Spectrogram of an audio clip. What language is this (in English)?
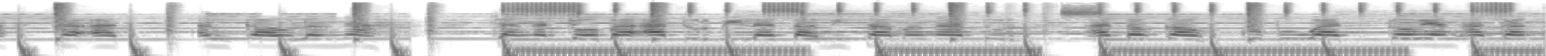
Indonesian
